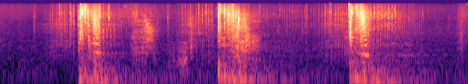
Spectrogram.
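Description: A bowstring twangs sharply as arrows fly, several times.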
